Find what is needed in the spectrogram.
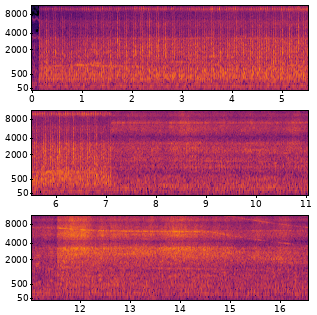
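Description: Helicopter rotor and turbine engines running loud with a steady low thrum while it comes in to land. About seven seconds in the sound cuts to the helicopter on the ground: a high turbine whine sits over the rotor noise and slowly drops in pitch near the end as the engines wind down.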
